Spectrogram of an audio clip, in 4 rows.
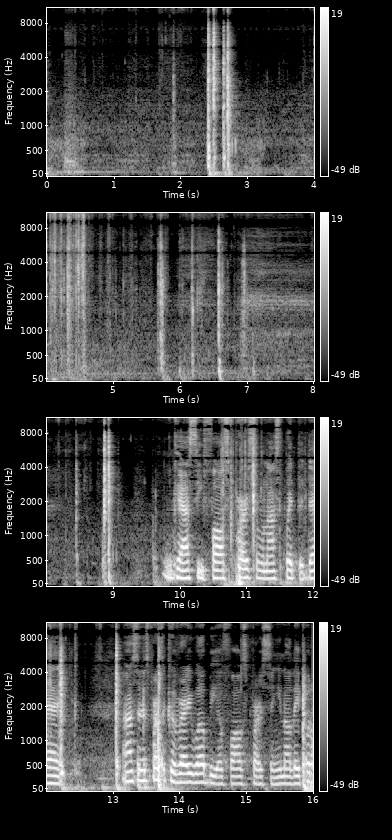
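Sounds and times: cards being shuffled: 0.0 - 13.8.

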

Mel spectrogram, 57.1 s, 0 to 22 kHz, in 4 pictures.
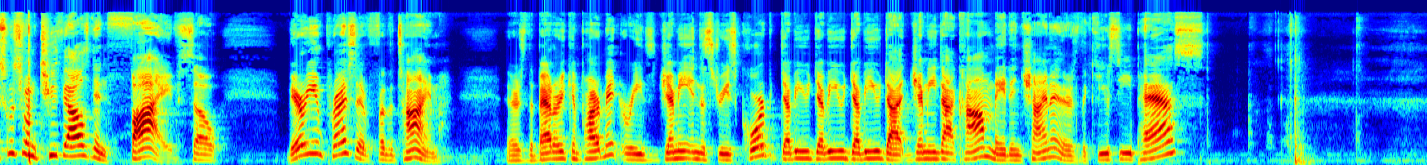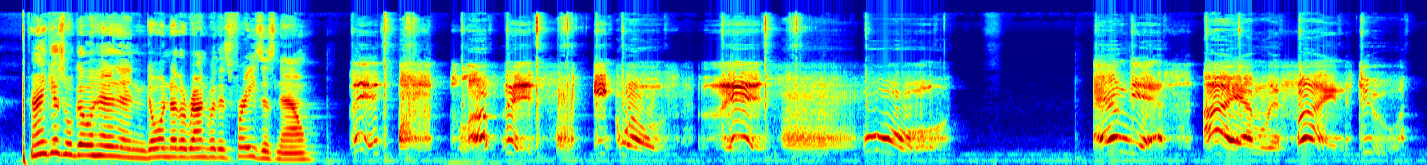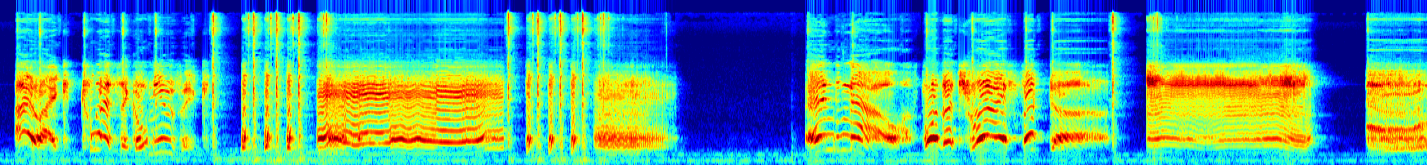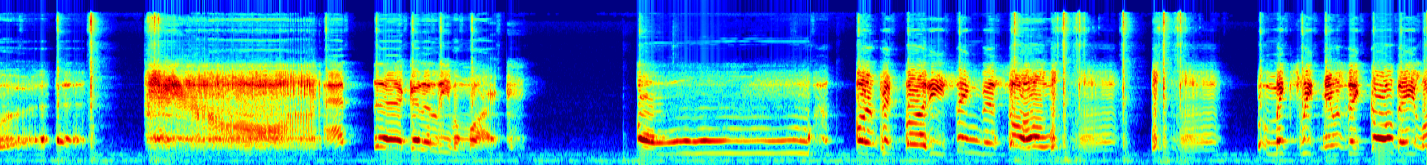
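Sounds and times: comic man's voice through speaker: 5.1 - 12.0, 14.5 - 22.1, 25.2 - 30.7, 36.6 - 39.6, 46.1 - 48.1, 51.4 - 53.6, 55.4 - 57.0
tinny toy voice phrases: 14.8 - 23.9, 25.2 - 35.2, 36.6 - 48.2, 49.2 - 57.0
fart sounds: 18.3 - 18.8, 21.5 - 23.0, 31.5 - 35.4, 40.0 - 43.7, 44.3 - 46.3, 53.5 - 55.1.

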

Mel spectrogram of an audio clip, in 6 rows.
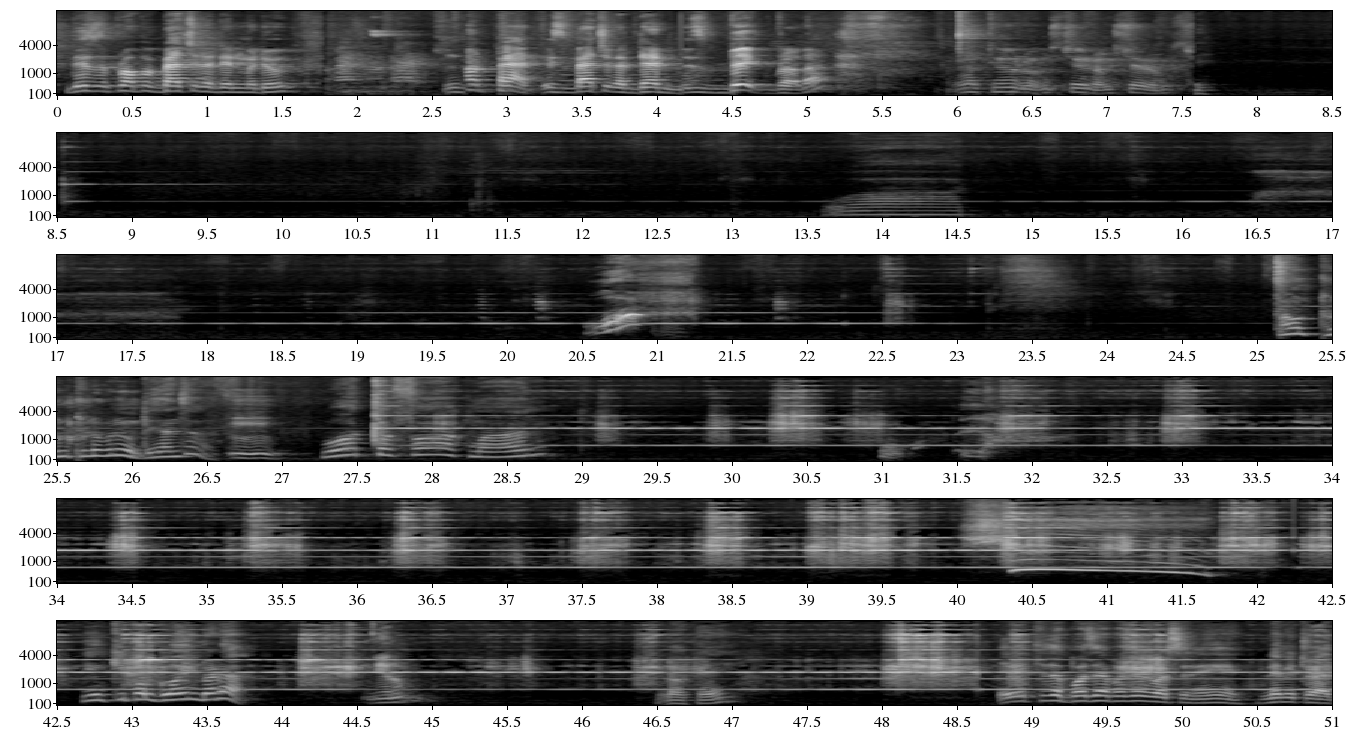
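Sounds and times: singing bowl ringing tone: 8.3 - 51.0
mallet rasping on rim: 8.6 - 26.6, 27.3 - 51.0
howl-like wail: 40.1 - 41.8.

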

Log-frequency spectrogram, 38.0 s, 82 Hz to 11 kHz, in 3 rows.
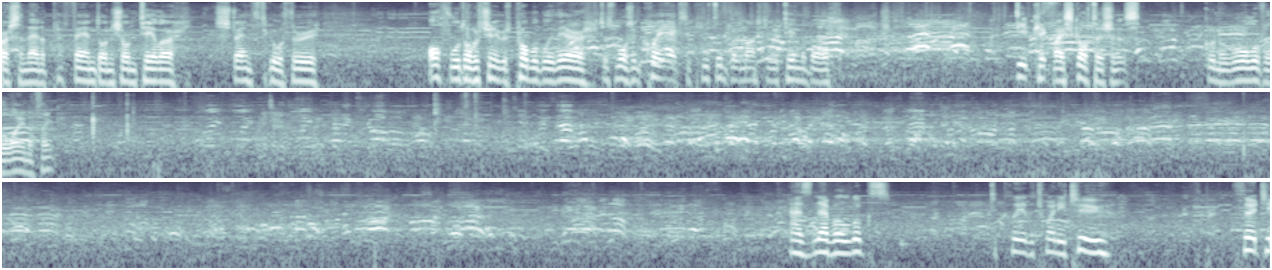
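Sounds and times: distant crowd shouts and chatter: 0.0 - 38.0.

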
